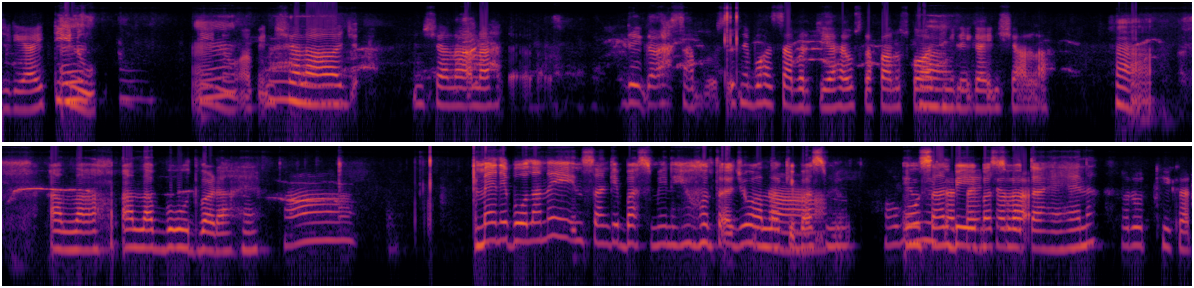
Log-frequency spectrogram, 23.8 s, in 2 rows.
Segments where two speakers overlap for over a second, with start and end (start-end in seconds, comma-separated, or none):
1.9-3.5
